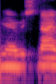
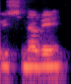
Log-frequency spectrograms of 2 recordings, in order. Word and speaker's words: विष्णवे: विषय बोलते हैं और जो अच्छे से कर सकते हैं व विष्णवे बोलते हैं लेकिन दोनों ही समान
